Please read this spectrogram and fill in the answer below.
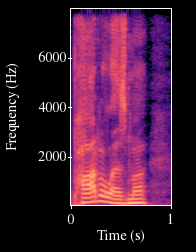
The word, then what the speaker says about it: Apotelesma: Next Friday, which is the 5th of April, brand new show, first episode ever of a Apotelesma.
